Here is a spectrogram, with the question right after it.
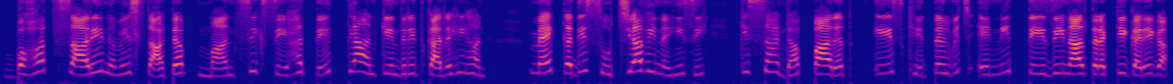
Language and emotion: Punjabi, surprised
